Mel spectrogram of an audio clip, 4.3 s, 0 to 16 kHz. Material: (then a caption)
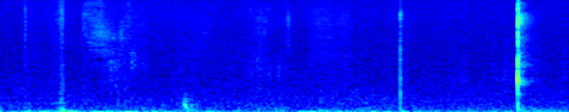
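Aluminium. Long nails tap and scratch the silver aluminum back of a thin, solid iPad (8th generation, 2020) as the tablet is held up and turned in the hands. Faint soft scraping and light clicks give way to one sharp, bright tick that ends quickly with almost no ring.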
